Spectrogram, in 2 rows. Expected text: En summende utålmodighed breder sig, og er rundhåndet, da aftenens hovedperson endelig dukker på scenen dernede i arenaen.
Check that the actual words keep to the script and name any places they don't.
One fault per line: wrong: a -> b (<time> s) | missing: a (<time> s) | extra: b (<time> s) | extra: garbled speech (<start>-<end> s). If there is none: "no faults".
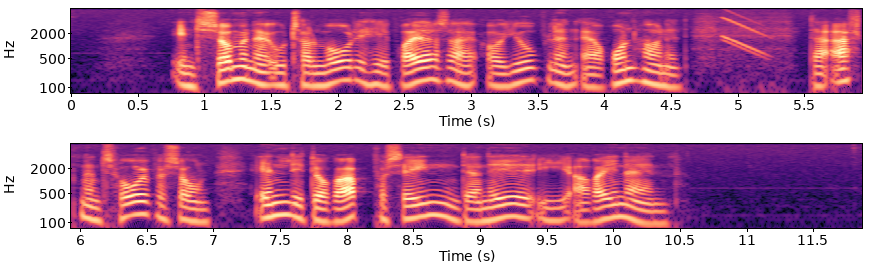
extra: jubelen (3.3 s)
extra: op (8.0 s)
